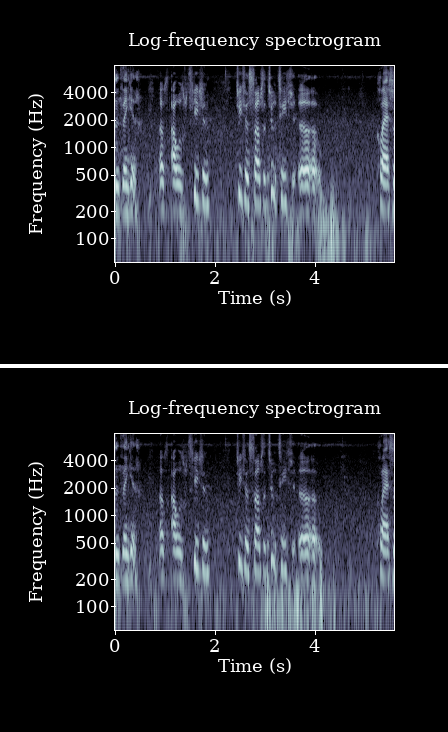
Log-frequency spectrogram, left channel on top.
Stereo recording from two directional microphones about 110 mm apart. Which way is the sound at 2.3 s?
25° right (ahead or behind).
